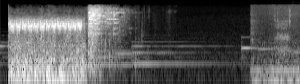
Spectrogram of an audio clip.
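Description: A glass beer bottle shatters in the film Rubber, with a loud close burst of breaking glass followed by ringing tones and a fading tinkle of shards, then a low rumble resumes.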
